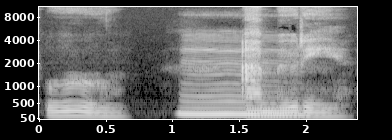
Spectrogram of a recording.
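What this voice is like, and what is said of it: Sultry, sexy voice. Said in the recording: “I love that voice. It's like a sexy voice.”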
